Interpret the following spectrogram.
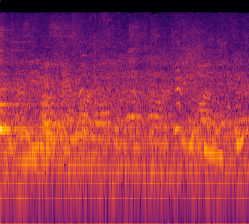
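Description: Indistinct chatter of several voices talking at once in a large indoor hall, with no clear words.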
